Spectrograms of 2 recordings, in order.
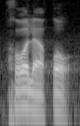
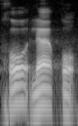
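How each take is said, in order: No difference in how they are said.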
